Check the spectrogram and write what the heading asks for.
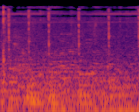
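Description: A steady, evenly spaced ticking, a little over two ticks a second, over a low murmur of background voices.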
